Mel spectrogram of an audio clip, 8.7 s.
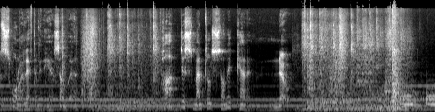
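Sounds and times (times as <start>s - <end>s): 
speech: 0.0s - 2.4s, 3.3s - 7.0s
rattling clatter: 1.1s - 3.7s, 5.8s - 8.6s.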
